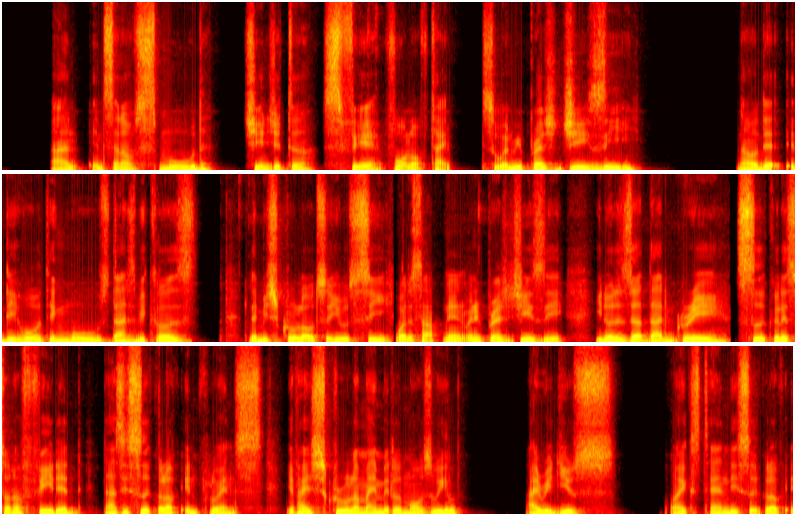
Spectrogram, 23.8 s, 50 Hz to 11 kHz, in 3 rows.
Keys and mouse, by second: 0.2-4.2 drag, 5.7 g, 12.3 g.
